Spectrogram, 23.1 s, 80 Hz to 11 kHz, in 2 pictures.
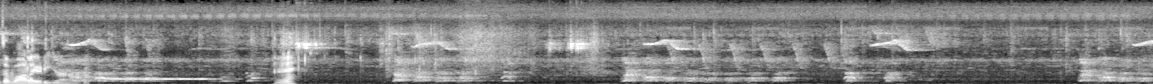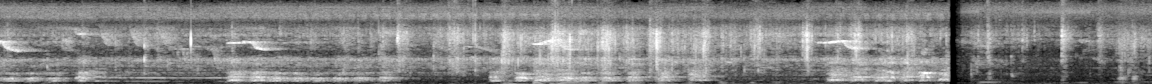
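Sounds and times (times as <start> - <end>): bird chirping: 0.0 - 21.8
animal calls: 0.6 - 2.9, 3.9 - 9.4, 10.6 - 21.0.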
